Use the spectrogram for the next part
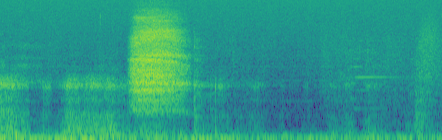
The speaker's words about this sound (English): I just hear heavy breathing.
